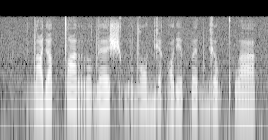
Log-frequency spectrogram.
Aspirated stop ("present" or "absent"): absent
